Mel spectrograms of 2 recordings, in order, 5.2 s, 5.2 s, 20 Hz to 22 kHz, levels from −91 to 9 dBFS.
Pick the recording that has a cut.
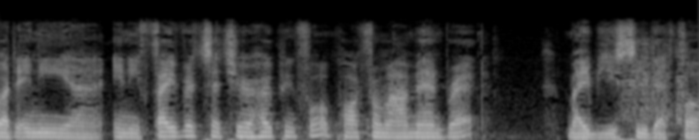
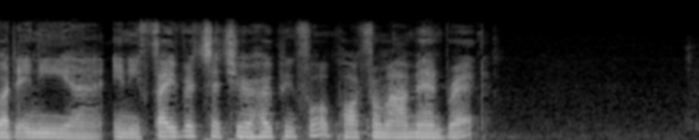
first; 1 cut; at 4.1 s

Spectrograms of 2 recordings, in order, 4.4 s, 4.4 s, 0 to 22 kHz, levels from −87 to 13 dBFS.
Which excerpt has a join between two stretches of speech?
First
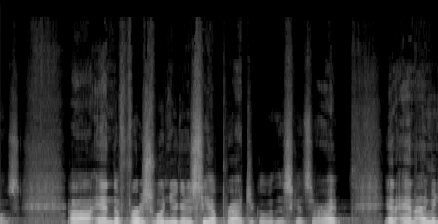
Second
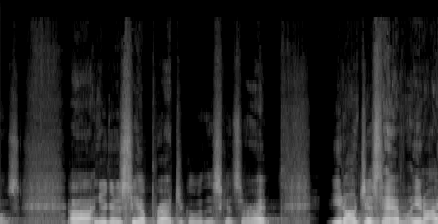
second; 2 cuts; at 0.9 s, 3.1 s

